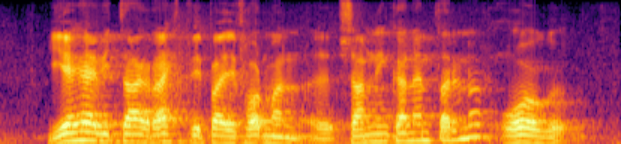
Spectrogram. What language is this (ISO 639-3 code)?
isl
